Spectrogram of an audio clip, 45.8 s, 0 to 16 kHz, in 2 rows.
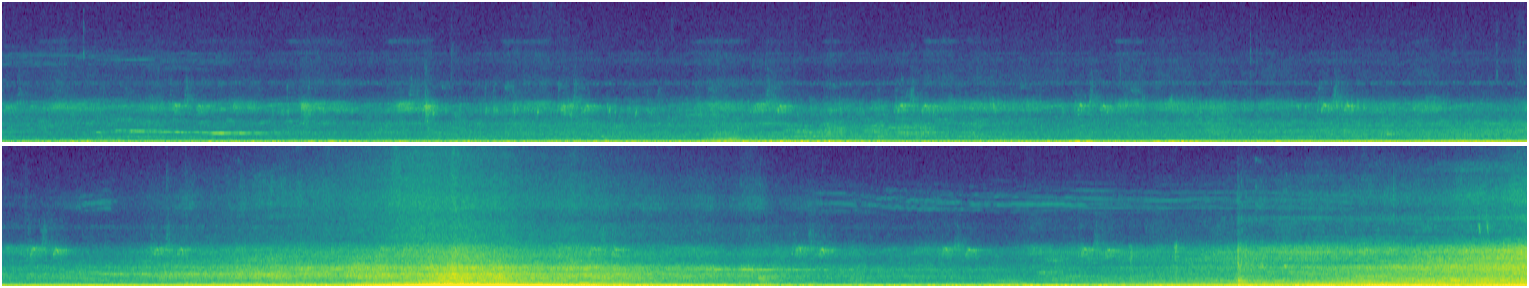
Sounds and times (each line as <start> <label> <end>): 21.6 traffic sound 45.7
